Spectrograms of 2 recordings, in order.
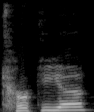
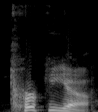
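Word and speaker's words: Türkiye: for us uh Julio I think we're pronouncing them turkia now turkia money line to beat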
